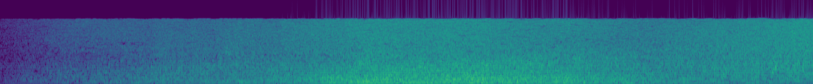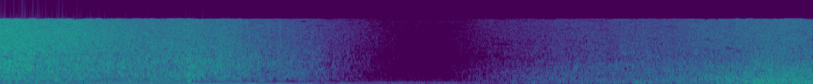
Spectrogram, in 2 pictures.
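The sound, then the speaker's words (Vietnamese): Ocean surf rushes onto the shore in a broad, hissing wash that swells and recedes, falls nearly silent for a moment, then builds again with the next wave. No voices are heard. “Trở về biển, nhìn dấu chân đã đi qua, sóng xô bờ đã bao lần xóa thật kỹ.”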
